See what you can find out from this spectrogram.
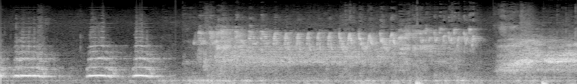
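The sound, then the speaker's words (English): An owl gives three short, evenly spaced hoots, followed by a long burst of harsh, chattering bird calls and one final squawk, played from an interactive wildlife display at Mission Trails Regional Park. “Let's go in now and listen to some of the interactive displays where you can hear wildlife of the region, such as coyotes, mountain lions, owls, hawks, eagles, and much more.”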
